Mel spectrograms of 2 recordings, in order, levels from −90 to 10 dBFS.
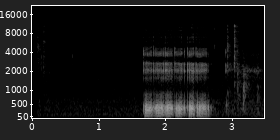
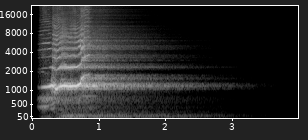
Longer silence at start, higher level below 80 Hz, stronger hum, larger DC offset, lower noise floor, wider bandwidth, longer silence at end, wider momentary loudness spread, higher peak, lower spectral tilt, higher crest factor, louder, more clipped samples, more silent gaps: first, 1.65 s vs 0.1 s; second, -68 dBFS vs -58 dBFS; neither; neither; second, -78 dBFS vs -87 dBFS; second, 11.5 kHz vs over 20 kHz; second, 0.3 s vs 2.45 s; second, 21 LU vs 24 LU; second, -16 dBFS vs 0 dBFS; first, -7 dB/octave vs 2.5 dB/octave; first, 22 dB vs 16 dB; second, -35 LUFS vs -11 LUFS; neither; neither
